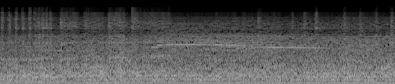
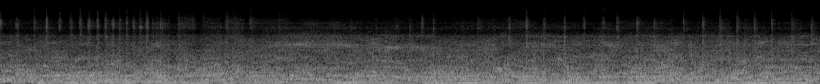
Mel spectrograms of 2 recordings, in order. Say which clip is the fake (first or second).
second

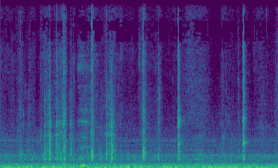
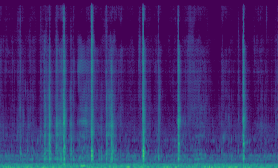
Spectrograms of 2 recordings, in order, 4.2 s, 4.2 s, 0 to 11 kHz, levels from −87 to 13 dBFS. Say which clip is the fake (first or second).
second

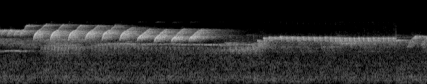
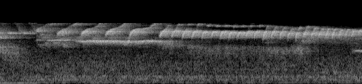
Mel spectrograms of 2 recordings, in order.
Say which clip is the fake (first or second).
second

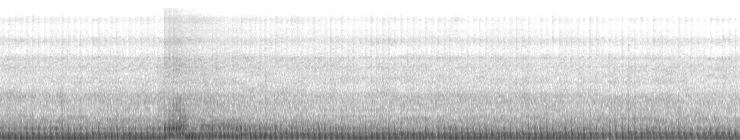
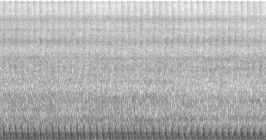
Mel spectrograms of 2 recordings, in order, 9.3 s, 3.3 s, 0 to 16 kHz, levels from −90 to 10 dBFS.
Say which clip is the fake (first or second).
first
